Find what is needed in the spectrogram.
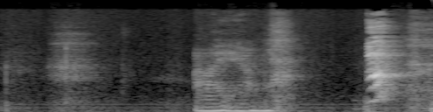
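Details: Simulated, comic hiccups performed during a Richard III monologue: quiet spoken lines broken by sudden, sharp gulping catches.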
